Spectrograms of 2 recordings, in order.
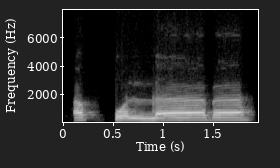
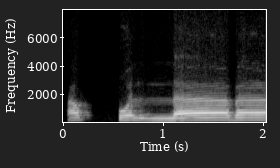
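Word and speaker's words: الطلابا: Dan yang tadi saya at-tullaba banyak dipanjangkan ya. Arju bihi ayyan fa'at-tullaba at-tullaba at-tullaba.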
